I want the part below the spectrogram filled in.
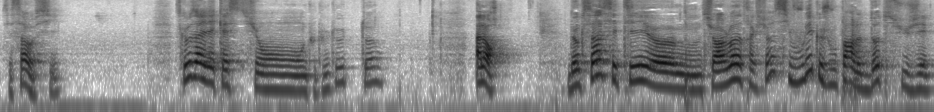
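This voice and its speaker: A man's voice: fairly high pitch, animated, measured pace, warm tone. A man giving an upbeat, chatty live-stream talk on personal development, answering viewers' chat comments with emphatic asides.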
